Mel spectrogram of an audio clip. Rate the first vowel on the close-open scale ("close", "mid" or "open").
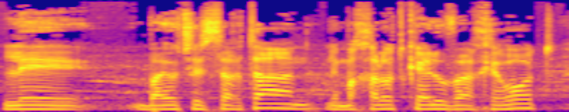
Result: mid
